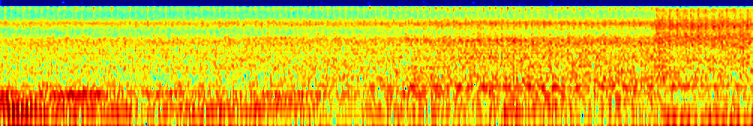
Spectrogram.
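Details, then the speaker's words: Datsun just after an engine oil and oil filter change: steady even idle with a soft low rumble and no knocks or ticks; the engine sounds healthy. "Ini nanti kalau sudah mesin hidup, oli akan masuk ke filter oli. Oke, kita tinggal coba hidupkan ya."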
